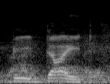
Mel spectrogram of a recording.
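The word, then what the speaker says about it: bedight: Bite. B E D I G H T. I'll hold that up there. Um, of course, it's rhyming with night.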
